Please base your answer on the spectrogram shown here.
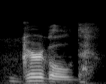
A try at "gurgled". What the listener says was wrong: give me a D here at the end. We're going to say gurgled and.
